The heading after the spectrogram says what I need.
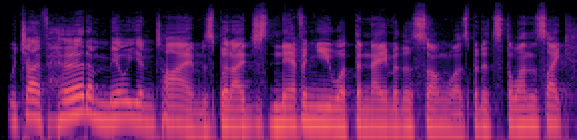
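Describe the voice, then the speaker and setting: A man hosting his own podcast, chatting casually on his own in an animated, rambling way, often restarting sentences and sounding openly incredulous. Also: fairly high pitch, fast talker, clear, resonant tone. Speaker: podcast host. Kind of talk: casual solo podcast chat.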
